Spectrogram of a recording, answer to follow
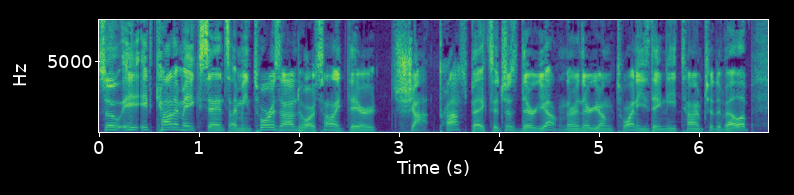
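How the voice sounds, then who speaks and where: On a very clean recording with a silent background, a man with a medium pitch talks at a very fast pace with lively intonation, very even loudness, and hardly any pauses. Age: 20s. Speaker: college student, podcast co-host. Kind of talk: casual chat.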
